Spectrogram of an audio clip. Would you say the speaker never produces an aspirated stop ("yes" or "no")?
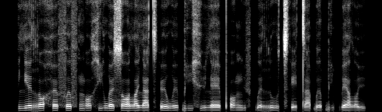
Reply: yes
